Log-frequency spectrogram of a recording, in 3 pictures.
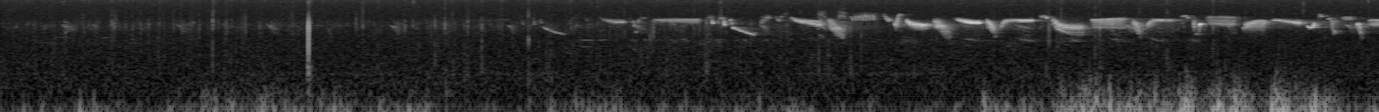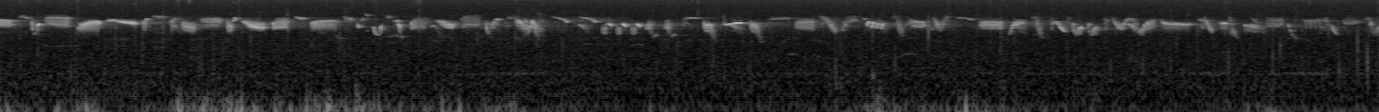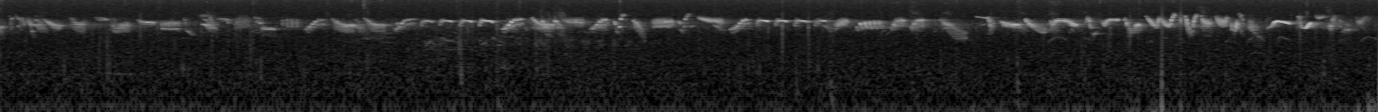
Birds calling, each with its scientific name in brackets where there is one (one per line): Erckel's Francolin (Pternistis erckelii)
Eurasian Skylark (Alauda arvensis)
